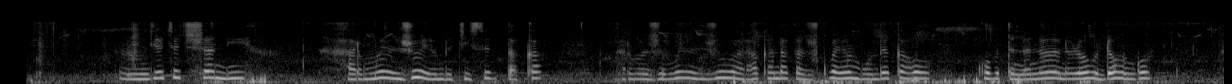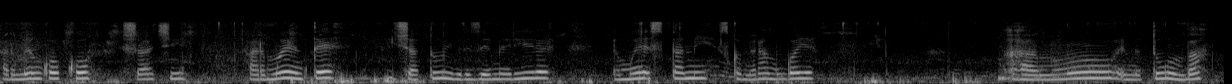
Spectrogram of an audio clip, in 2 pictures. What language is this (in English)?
Nyankole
